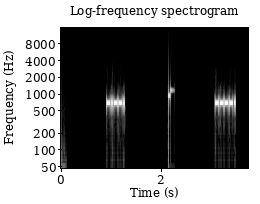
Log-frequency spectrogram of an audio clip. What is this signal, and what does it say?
Morse code, heard as a keyed tone, about 48 wpm, 700 Hz. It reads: <KN> 9
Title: Single Character (Letter:Number:Punctuation:Prosign) Alt 50wpm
